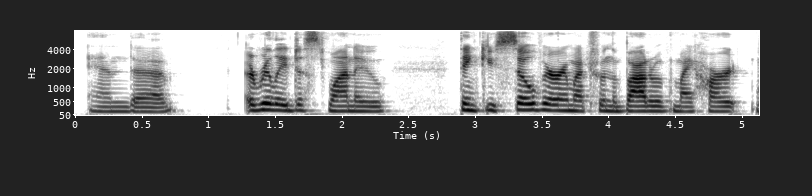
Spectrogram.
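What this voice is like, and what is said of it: Emotional voice. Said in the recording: “I'm getting a little emotional ... It's totally okay to get emotional”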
